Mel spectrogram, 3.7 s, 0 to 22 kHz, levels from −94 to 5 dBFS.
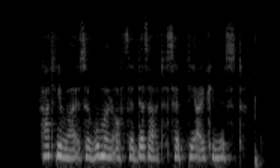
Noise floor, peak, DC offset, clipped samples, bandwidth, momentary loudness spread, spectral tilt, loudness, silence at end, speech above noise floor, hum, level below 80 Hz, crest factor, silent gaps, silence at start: under -90 dBFS; -30 dBFS; under 0.1%; under 0.1%; 14 kHz; 16 LU; -6.5 dB/octave; -48 LUFS; 0.3 s; over 42 dB; none; -80 dBFS; 18 dB; none; 0.55 s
